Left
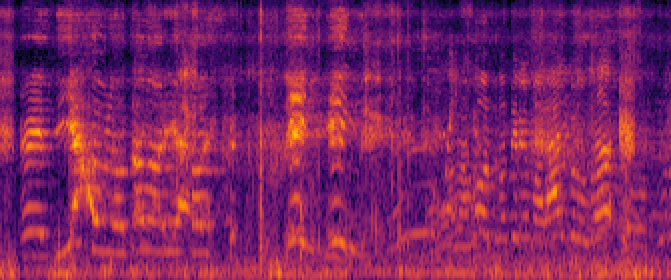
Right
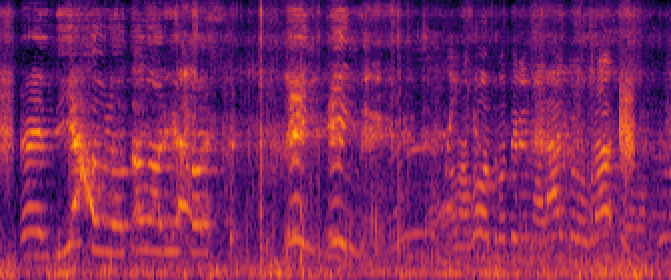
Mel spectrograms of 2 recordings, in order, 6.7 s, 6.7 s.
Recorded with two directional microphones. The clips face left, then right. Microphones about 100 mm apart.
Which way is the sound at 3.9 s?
Centre (ahead or behind).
